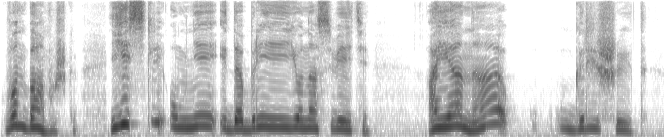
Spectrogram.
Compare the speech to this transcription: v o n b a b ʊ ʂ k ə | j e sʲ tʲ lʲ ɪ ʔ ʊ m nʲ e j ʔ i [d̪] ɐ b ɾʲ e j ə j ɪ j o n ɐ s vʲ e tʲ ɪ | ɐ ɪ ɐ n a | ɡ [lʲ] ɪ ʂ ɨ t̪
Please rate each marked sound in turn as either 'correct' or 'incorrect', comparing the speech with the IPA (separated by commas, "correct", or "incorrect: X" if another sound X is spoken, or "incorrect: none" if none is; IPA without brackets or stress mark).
correct, incorrect: ɾʲ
